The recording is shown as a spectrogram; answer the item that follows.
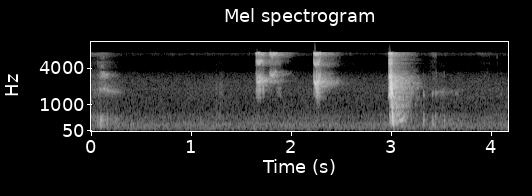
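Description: Three short kissing sounds made with the lips, the last a sharp smack.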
